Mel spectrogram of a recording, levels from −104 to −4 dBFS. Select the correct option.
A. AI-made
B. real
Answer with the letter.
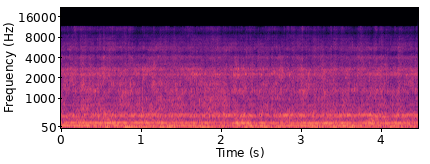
A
